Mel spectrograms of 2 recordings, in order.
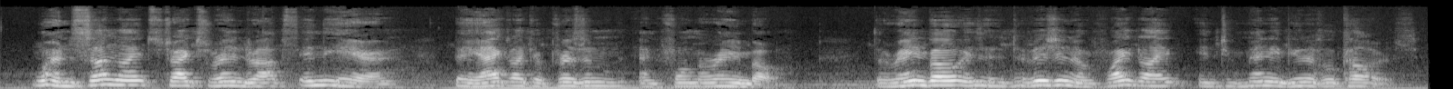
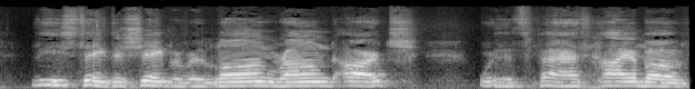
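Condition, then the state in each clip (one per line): Parkinson's disease hypophonia
With Hi-VOLT voice-on light
Wearing SpeechVive device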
